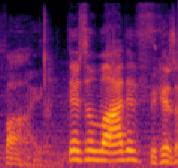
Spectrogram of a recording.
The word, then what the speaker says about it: Fi: of saying that the Japanese term, or wherever it came from, that it comes off sounding more like Fi. so it's Phi, and I was saying Fee myself, so now I'm going to say Phi from now on.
